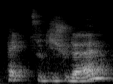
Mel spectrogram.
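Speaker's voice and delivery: barks the counts loud like a sensei leading the class; shouted dojo commands. Shown as a demonstration. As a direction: give each count a sharp, loud call. Leads dojo drill with shouted counts. (commandes de dojo criées, comptes lancés fort comme un sensei)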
